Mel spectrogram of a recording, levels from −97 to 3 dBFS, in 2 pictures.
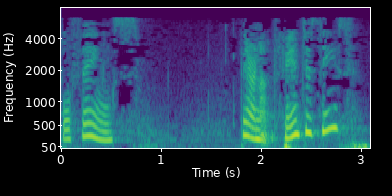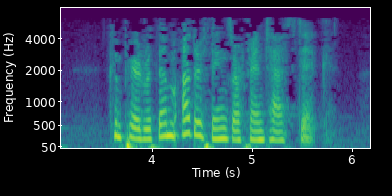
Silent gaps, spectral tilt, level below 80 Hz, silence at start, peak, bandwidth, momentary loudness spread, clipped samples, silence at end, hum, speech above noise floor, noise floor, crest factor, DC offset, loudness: none; -8 dB/octave; -30 dBFS; 0 s; -4 dBFS; 6.4 kHz; 12 LU; under 0.1%; 0.55 s; none; 35 dB; -51 dBFS; 14 dB; under 0.1%; -17 LUFS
